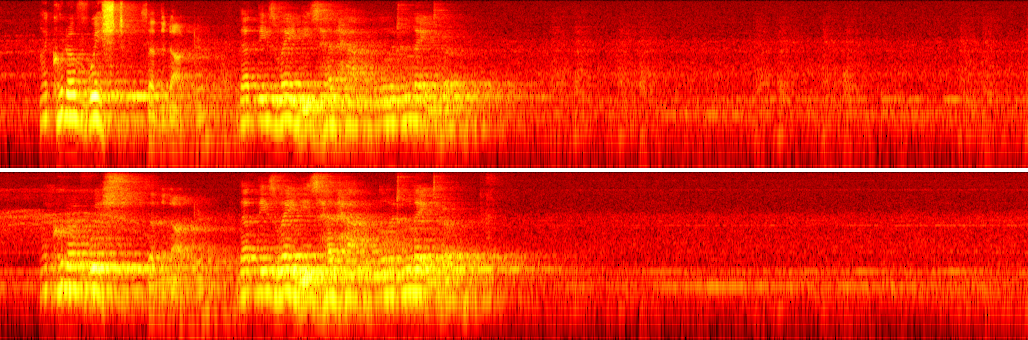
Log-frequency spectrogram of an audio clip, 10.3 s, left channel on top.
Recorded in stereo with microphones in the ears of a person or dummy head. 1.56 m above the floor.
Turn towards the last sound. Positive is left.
turn(degrees=-10)  # may be behind; listen again after turning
